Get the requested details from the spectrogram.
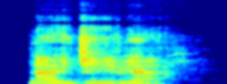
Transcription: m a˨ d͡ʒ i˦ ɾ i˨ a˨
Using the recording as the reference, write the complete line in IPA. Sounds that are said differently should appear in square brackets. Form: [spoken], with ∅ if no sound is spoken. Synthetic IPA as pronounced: [n] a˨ d͡ʒ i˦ ɾ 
